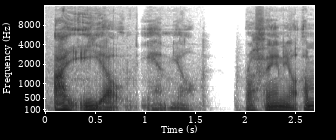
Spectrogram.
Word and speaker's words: Rothaniel: in theaters, and then Rothaniel. I really urge everyone to watch Rothaniel on HBO Max. Am I pronouncing your first name right? Rothaniel? Yeah, Rothaniel.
